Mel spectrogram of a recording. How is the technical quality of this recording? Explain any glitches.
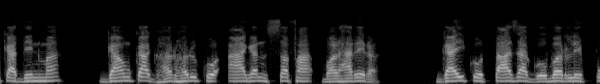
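The recording is limited by Opus voice compression that runs through the entire clip and is plainly audible. The coder is in its wideband linear-prediction mode, which models the speech rather than preserving the waveform. At a low rate, apparently around 12 kbps, the excitation is coded coarsely, so the speech sounds muffled, hoarse and faintly robotic. On a spectrogram, energy stops sharply near 8.4 kHz with nothing above, and harmonics look smeared rather than crisp.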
